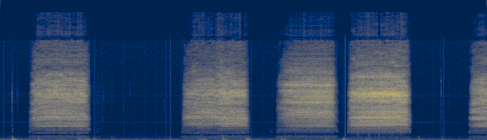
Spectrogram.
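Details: Barn owl nestlings in a nest box in Israel, live camera, begging when the father brings food: five rasping hissed screeches of about one second, irregularly spaced, with faint knocks and rustling in between.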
